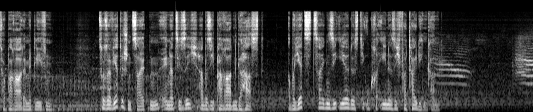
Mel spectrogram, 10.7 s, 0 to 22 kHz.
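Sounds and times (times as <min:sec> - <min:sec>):
speech: 0:00.0 - 0:01.2, 0:02.0 - 0:09.0
soft hum: 0:00.0 - 0:10.6
cat meowing in a courtyard: 0:08.7 - 0:10.6.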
